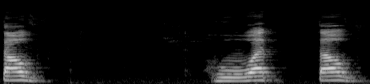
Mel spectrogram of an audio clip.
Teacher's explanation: तो वाव को ता से मिलाएंगे वत हुवत। ता के ऊपर ज़बर, आगे फिर वाव मुशद्ददा है तो ता को वाव से मिलाएंगे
